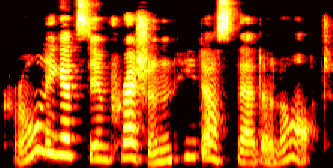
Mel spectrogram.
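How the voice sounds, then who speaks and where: A woman's voice: sits high, animated, a little slow, vocal fry, fairly bright tone. A woman narrating a story as an audiobook, reading expressively from a script.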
